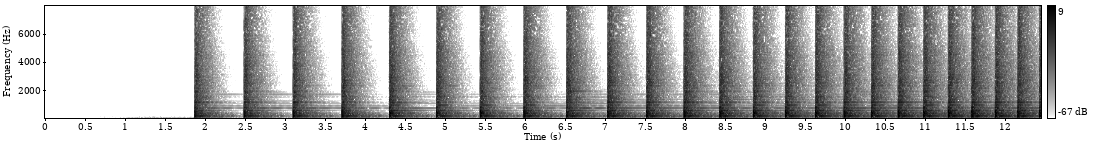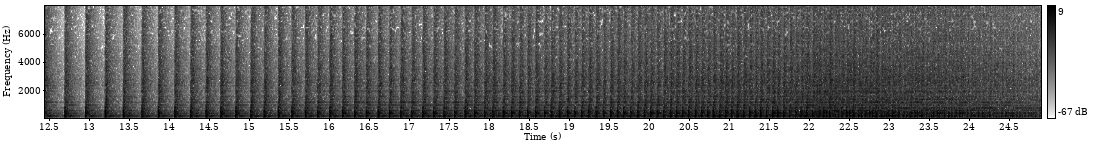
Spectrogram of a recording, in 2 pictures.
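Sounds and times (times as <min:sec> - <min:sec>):
drum: 0:01.9 - 0:24.8.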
